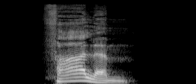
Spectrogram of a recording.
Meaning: strong dative masculine/neuter singular of fahl
- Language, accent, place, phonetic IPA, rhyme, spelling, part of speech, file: German, Germany, Berlin, [ˈfaːləm], -aːləm, fahlem, adjective, De-fahlem.ogg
